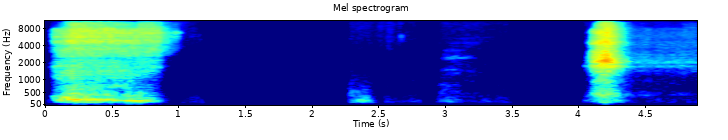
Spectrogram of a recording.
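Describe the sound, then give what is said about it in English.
A loud breath during a guided breathing exercise of in through the nose and out through the mouth: a long, airy rush of breath is followed by near silence, then one short, sharp breath near the end. “let's just take an inhale with each other through the nose, out the mouth”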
